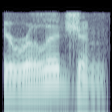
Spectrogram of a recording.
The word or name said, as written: irreligion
